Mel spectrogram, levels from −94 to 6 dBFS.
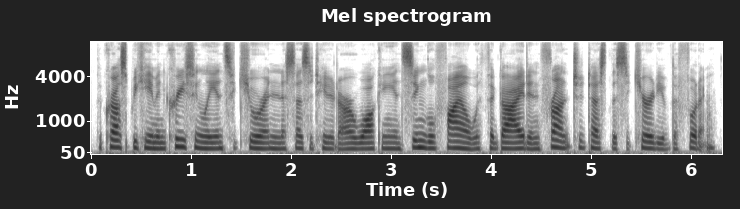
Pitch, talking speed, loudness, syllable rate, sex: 185 Hz, 230 wpm, -19 LUFS, 7.0 syllables/s, female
